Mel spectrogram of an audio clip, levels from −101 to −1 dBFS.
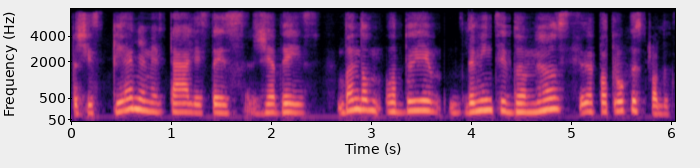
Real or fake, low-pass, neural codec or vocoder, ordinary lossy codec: fake; 7.2 kHz; codec, 32 kHz, 1.9 kbps, SNAC; AAC, 32 kbps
